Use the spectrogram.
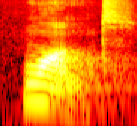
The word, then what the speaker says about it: won't: not but when it comes to pronunciation they pronounced like this want okay for example hey tomorrow we're going to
